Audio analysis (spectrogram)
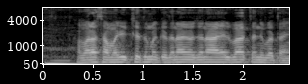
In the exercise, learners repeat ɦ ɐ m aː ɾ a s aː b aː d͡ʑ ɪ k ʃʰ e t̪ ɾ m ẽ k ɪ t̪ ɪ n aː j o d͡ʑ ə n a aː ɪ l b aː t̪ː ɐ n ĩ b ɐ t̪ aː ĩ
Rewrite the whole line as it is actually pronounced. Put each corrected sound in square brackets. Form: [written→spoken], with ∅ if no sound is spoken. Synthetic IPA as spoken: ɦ ɐ m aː ɾ a s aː [b→m] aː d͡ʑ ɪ k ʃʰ e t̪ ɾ m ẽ k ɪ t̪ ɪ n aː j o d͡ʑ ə n a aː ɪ l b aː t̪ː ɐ n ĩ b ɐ t̪ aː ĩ

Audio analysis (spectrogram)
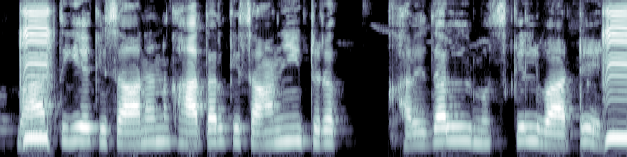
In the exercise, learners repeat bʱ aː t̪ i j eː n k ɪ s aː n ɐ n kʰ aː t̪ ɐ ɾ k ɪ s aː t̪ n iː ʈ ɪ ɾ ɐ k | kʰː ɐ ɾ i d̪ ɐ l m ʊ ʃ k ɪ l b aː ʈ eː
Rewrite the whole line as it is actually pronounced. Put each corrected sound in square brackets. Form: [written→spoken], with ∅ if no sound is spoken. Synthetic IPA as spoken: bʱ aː t̪ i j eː [n→∅] k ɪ s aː n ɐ n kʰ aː t̪ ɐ ɾ k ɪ s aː [t̪→∅] n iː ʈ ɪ ɾ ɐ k | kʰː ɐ ɾ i d̪ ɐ l m ʊ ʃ k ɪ l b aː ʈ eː

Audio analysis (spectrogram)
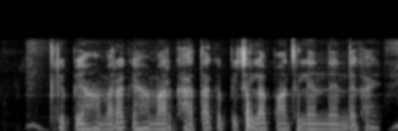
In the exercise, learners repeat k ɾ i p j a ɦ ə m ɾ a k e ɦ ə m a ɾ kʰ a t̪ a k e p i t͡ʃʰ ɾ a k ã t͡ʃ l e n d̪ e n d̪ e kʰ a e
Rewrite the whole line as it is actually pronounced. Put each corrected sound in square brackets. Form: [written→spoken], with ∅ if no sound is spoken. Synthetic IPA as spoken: k ɾ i p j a ɦ ə m ɾ a k e ɦ ə m a ɾ kʰ a t̪ a k e p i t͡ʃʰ [ɾ→l] a [k→p] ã t͡ʃ l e n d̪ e n d̪ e kʰ a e

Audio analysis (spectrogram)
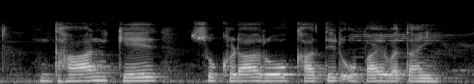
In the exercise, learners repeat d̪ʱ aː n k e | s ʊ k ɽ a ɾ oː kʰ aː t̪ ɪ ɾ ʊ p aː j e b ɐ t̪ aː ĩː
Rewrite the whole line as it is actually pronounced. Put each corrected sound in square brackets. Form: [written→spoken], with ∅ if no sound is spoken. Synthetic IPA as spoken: d̪ʱ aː n k e | s ʊ [k→kʰ] ɽ a ɾ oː kʰ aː t̪ ɪ ɾ ʊ p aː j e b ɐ t̪ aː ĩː

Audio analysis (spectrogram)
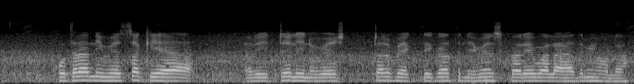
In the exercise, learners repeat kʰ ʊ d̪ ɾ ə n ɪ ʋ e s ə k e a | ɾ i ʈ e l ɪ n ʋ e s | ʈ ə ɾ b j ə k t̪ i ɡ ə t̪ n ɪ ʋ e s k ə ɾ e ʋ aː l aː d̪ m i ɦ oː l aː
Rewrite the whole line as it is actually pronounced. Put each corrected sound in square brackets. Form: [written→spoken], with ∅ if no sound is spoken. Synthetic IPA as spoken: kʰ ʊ d̪ ɾ [ə→a] n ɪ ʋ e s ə k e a | ɾ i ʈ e l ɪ n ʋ e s | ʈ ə ɾ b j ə k t̪ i ɡ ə t̪ n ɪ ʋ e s k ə ɾ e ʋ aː l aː d̪ m i ɦ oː l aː

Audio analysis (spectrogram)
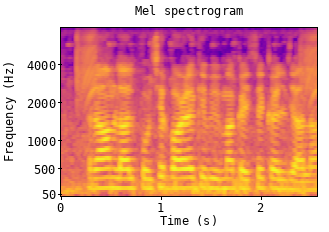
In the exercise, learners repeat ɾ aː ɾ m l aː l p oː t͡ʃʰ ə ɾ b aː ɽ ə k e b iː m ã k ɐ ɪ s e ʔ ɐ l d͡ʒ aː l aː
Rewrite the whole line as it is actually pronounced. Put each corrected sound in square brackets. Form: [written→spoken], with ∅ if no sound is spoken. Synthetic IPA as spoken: ɾ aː [ɾ→∅] m l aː l p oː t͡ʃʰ ə ɾ b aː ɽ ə k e b iː m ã k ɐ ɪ s e [ʔ→k] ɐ l d͡ʒ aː l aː

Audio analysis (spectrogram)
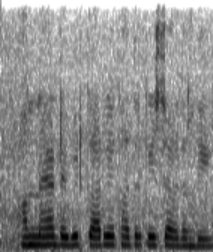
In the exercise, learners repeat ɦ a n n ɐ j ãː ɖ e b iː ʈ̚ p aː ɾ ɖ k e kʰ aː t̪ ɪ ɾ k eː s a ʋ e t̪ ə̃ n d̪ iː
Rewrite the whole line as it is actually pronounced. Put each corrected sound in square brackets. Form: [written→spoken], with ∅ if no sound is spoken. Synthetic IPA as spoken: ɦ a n n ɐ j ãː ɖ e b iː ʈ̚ [p→k] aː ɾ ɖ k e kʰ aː t̪ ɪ ɾ k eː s a ʋ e [t̪→d̪] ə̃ n d̪ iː

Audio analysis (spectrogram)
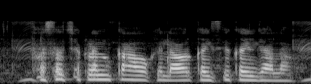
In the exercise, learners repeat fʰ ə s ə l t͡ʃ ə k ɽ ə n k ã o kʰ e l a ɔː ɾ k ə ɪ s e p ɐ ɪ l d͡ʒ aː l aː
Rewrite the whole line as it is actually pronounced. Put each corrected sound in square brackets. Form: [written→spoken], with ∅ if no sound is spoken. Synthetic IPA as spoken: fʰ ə s ə l t͡ʃ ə k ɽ ə n k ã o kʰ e l a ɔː ɾ k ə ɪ s e [p→k] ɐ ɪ l d͡ʒ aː l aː

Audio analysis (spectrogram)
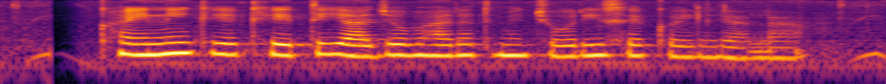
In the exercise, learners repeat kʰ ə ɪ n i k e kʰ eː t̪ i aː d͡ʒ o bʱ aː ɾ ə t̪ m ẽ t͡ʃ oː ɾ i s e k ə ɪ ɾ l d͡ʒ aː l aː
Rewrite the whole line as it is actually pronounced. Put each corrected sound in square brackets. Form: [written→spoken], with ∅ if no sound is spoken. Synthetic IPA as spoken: kʰ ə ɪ n i k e kʰ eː t̪ i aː d͡ʒ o bʱ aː ɾ ə t̪ m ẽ t͡ʃ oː ɾ i s e k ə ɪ [ɾ→∅] l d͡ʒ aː l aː

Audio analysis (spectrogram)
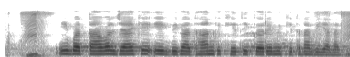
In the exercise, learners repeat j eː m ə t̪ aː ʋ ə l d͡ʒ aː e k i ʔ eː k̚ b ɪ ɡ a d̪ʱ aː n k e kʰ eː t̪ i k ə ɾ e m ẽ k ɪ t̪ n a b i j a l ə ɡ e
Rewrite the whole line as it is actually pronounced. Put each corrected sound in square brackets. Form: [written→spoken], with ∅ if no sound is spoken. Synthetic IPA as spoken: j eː [m→b] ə t̪ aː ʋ ə l d͡ʒ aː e k [i→e] ʔ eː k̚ b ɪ ɡ a d̪ʱ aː n k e kʰ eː t̪ i k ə ɾ e m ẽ k ɪ t̪ n a b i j a l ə ɡ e

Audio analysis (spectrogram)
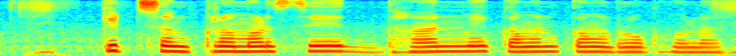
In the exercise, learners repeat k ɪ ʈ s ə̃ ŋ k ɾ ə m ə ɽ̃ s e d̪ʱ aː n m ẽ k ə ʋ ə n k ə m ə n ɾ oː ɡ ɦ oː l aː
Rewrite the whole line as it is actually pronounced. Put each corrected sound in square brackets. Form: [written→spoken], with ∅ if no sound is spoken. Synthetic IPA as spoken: k ɪ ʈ s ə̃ ŋ k ɾ ə m ə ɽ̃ s e d̪ʱ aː n m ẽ k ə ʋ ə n k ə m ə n ɾ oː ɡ ɦ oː l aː

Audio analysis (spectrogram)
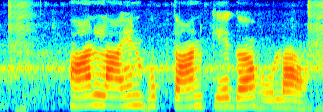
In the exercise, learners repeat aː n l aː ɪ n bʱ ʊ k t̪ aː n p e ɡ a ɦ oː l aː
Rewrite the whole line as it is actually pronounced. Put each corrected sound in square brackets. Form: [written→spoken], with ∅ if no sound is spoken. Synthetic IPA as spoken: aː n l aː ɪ n bʱ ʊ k t̪ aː n [p→k] e ɡ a ɦ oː l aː

